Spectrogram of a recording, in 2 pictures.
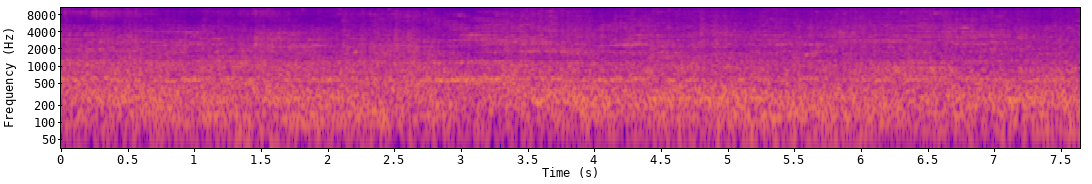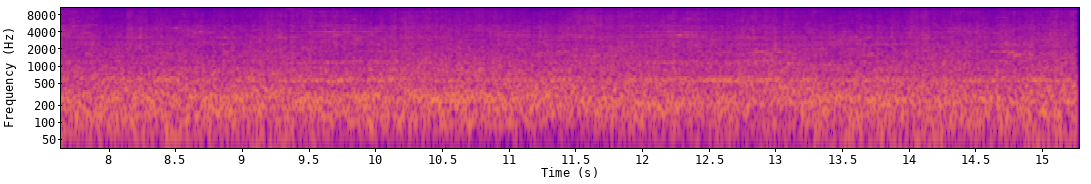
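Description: Double-stack intermodal container cars of a CSX freight train rolling past close by: a loud, steady rumble and clatter of steel wheels on the rails, with a steady squeal running under it.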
